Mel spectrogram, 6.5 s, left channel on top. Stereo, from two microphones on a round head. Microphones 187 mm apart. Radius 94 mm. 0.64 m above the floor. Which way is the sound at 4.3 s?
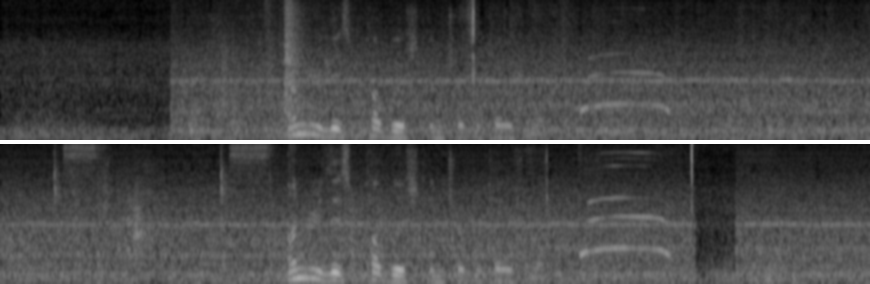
70° right (ahead or behind).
